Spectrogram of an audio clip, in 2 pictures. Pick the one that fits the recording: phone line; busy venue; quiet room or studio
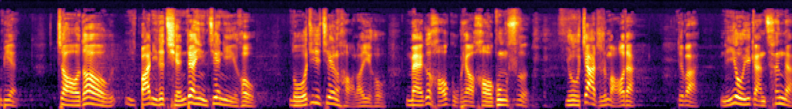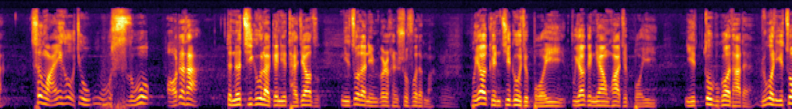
busy venue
